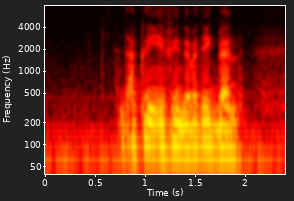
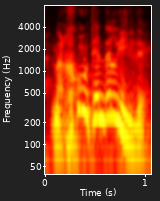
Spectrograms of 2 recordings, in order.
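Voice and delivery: boastful; 13 semitones higher, 7 dB louder than usual. Acted. Boasting about love, loud high.

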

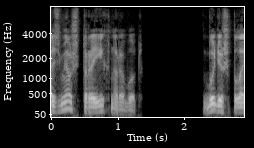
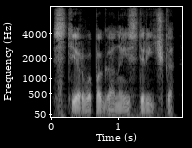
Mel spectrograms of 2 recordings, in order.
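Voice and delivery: inner thought; 7 semitones lower, 7 dB quieter than usual. A narrator's reading. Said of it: "думал я".

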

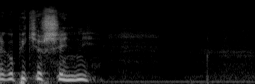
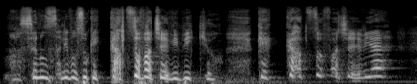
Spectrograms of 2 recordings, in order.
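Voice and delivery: crying and shouting, louder and higher; tearful angry yelling; 8 semitones higher, 10 dB louder than usual. Acted. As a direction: scream at him through tears. Sara crying, yelling at him.

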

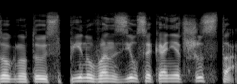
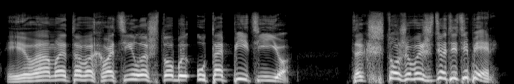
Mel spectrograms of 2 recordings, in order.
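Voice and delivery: raised, higher angry shout; shouting in outrage; 6 semitones higher, 5 dB louder than usual. A narrator's reading. Jack rebukes the people who tried to drown her, shouting. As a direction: shout it at the crowd, building higher. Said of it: "закричал Джек Хайслоп".

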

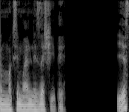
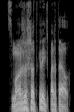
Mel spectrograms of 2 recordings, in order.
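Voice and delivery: frowning commander. A narrator's reading. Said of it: "нахмурился Черномор".

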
